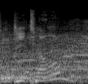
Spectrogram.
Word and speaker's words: DiTella: Said it's DiTella. Made sure I knew how to say his last name.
